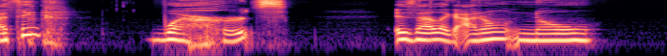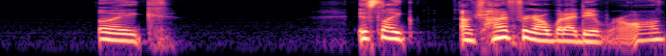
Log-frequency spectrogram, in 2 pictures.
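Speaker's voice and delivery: voice full of tears, crying. Speaker goes on after being told to take their time, tearful, crying. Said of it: "I'm such an ugly crier".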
